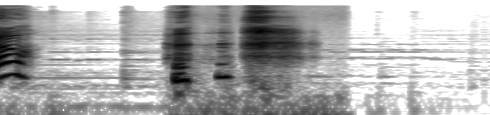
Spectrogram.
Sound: nervous laugh

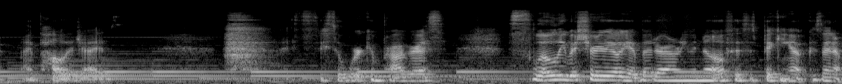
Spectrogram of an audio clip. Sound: heavy sigh

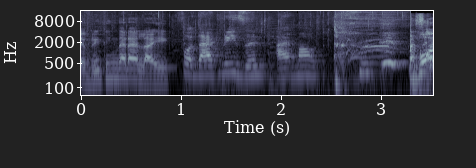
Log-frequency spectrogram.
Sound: both laughing

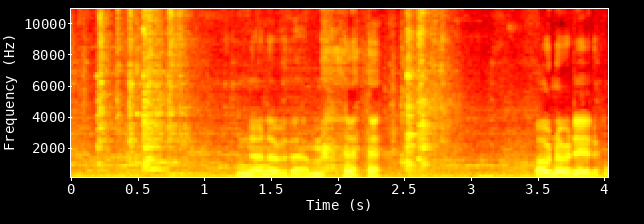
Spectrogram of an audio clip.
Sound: laughs

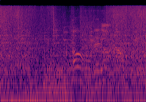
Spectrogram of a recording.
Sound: urgent music; water gurgling

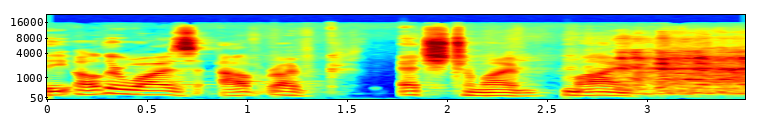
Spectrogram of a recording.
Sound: laughter

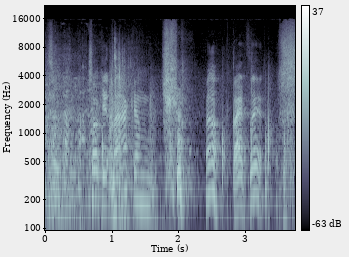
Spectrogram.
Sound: scoffs

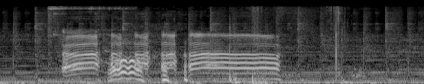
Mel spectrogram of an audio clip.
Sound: basket chiming; both laughing

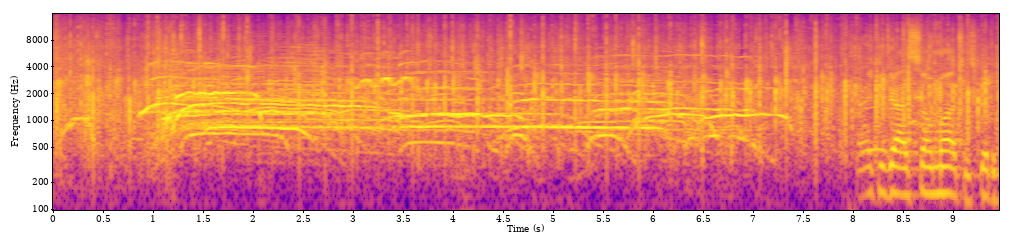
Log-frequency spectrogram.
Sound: cheering

